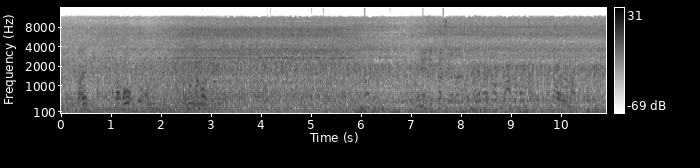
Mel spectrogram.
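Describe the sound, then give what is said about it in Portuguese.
A helicopter engine runs steadily, a loud, continuous droning roar that fills the whole stretch, with people's voices talking over it; the helicopter is kept running while victims' bodies are brought for transport to São Sebastião, amid Civil Defense and police crews. “Tem esses dois corpos chegando e a gente já vai esperar com o helicóptero ligado para agilizar a remoção.”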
